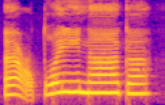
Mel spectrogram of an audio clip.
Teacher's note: نا کا پہ جو کھڑی ہے زبر اس کو تھوڑا سا لمبا کر کے پڑھنا ہے، چھوٹا نہیں کرنا ہے، جیسے کہ موسٹلی ہو جاتی ہے غلطی، اعطینا کا جلدی سے پڑھ دیتے ہیں تو اس کو تھوڑا سا نون کو لمبا کرنا ہے۔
